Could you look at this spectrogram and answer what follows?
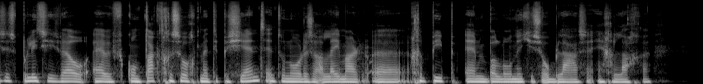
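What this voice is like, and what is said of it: Noticeable regional Dutch accent. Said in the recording (Dutch): “ik heb best wel een accent.”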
